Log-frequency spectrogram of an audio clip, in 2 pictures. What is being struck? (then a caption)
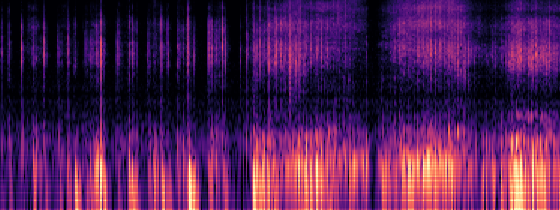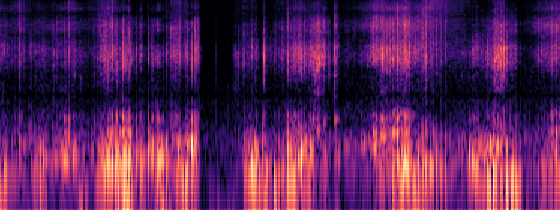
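Synthetic stretch fabric sheet. Long nails scratch a flat sheet of black synthetic stretch fabric with a shiny dotted pattern. Quick, separate scratchy strokes give way to longer continuous rasping passes, broken by brief pauses. The result is a bright, hissy scraping texture over a low, soft rumble.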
